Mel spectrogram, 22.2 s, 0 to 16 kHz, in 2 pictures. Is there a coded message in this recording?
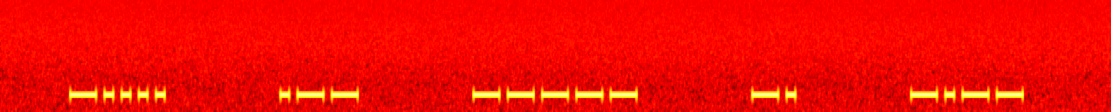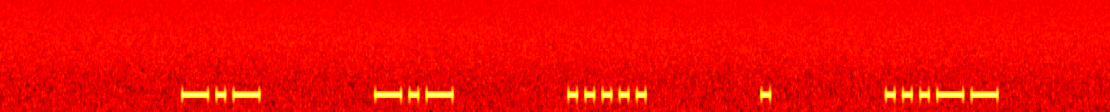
Yes: Morse code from 0.6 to 21.1 s, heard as a keyed tone, machine-sent, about 14 wpm, spaced as for 6 wpm, 590 Hz. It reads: 6W0NY KK5E3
